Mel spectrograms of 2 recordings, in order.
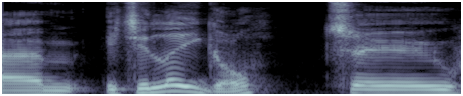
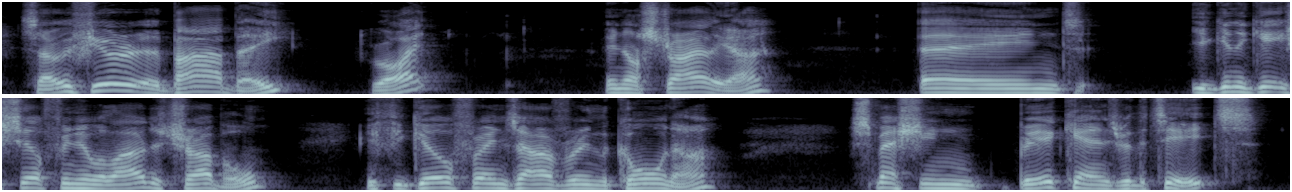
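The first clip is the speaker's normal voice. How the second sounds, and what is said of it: Put-on Australian accent. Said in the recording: “we're heading to good old Australia ... I'm going to stop doing the accent now because it's f- stupid”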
